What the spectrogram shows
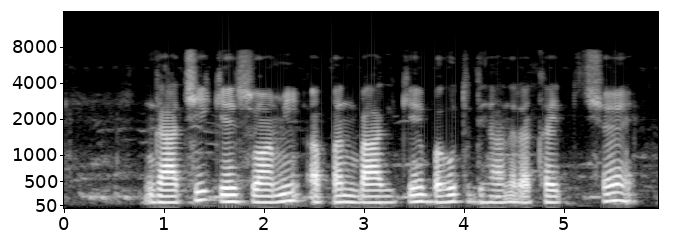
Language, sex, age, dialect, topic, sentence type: Maithili, male, 25-30, Southern/Standard, agriculture, statement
